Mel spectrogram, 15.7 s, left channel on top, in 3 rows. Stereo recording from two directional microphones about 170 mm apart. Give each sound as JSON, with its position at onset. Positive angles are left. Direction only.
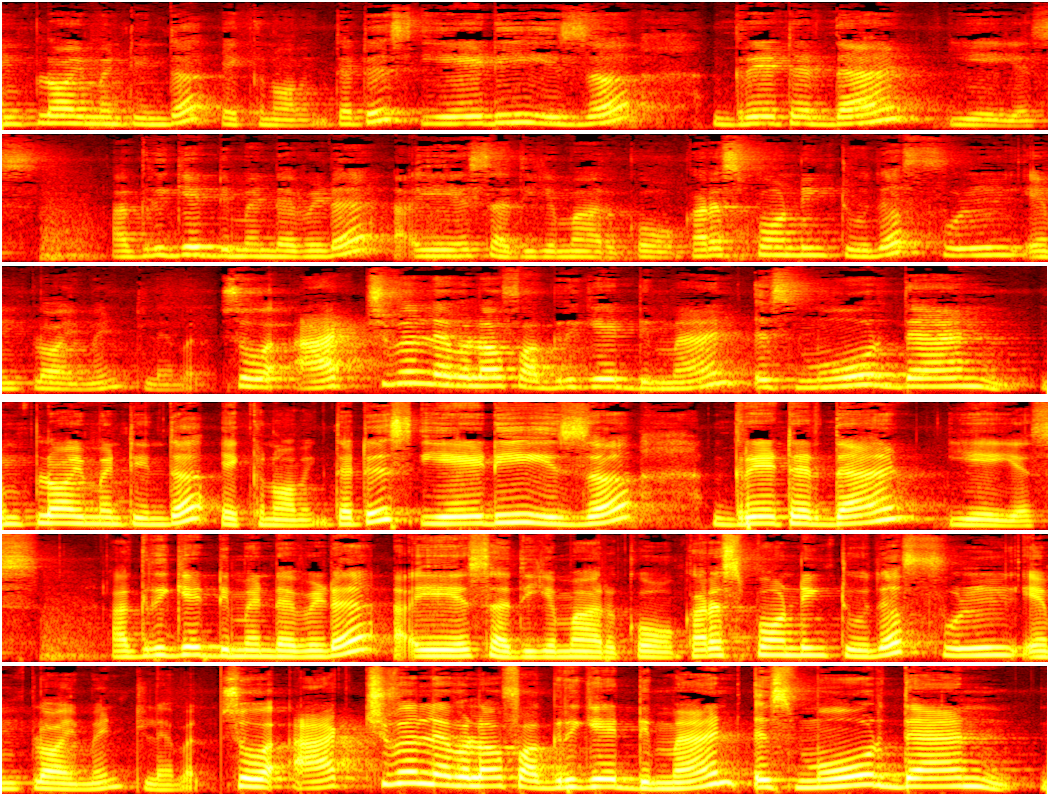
{"t": 0.1, "sound": "a woman's voice", "side_deg": -40}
